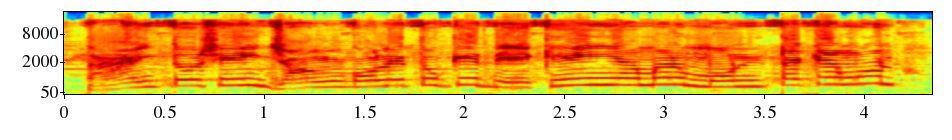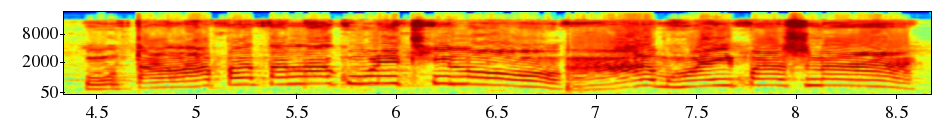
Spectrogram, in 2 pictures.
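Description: A woman voicing a protective ghost witch mother in a cartoon fairy tale, scolding and coaxing with drawn-out, repeated phrases. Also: high-pitched, sharp tone, heavily acted. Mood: tender. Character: ghost witch mother, fiercely protective, menacing yet tender.

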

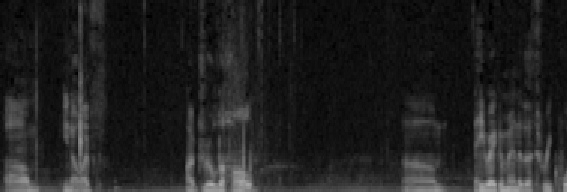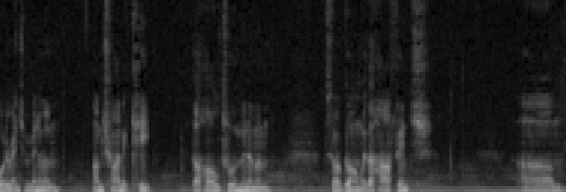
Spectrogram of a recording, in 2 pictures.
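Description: A man's voice: sits low, darkish tone, slight background noise. A middle-aged man talking casually through a boat door repair, hesitant with many ums and restarts, recorded on a handheld phone. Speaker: boat owner showing a repair. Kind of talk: casual how-to walkthrough. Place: on a boat cockpit, indoors at the door track. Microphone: handheld phone camera.

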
